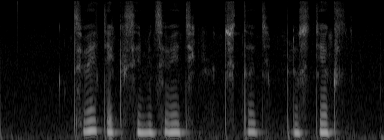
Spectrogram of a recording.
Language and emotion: Russian, sad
